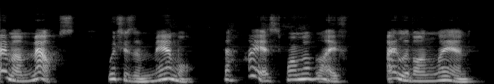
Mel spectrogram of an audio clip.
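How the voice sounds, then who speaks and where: A woman's put-on character voice at a medium pitch, full of very wide pitch swings. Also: moderate pace. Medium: read story.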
